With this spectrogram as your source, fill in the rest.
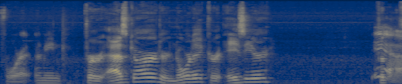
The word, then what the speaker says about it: Asgard: Yeah, It it's was like like an a Nordic Asgard deck.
